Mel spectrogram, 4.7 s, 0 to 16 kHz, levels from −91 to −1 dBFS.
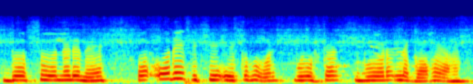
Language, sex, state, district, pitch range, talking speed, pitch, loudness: Punjabi, male, Punjab, Kapurthala, 170-195 Hz, 140 wpm, 180 Hz, -12 LUFS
